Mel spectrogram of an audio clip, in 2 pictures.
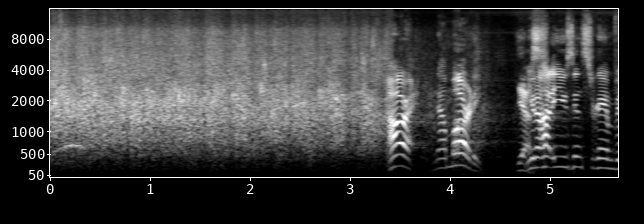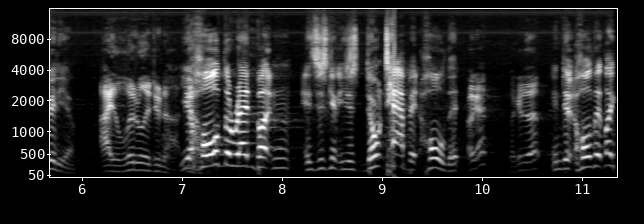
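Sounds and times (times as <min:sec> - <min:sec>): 
crowd applauding: 0:00.0 - 0:04.5
speech: 0:03.4 - 0:11.3.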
